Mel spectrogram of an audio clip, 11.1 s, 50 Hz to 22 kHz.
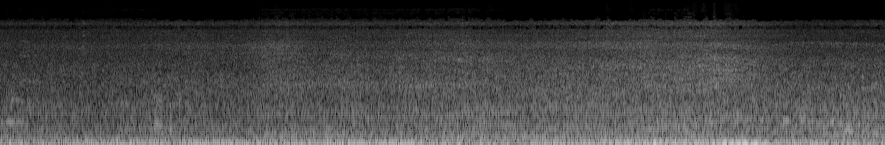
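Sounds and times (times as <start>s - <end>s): road traffic rumble: 0.0s - 11.0s.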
